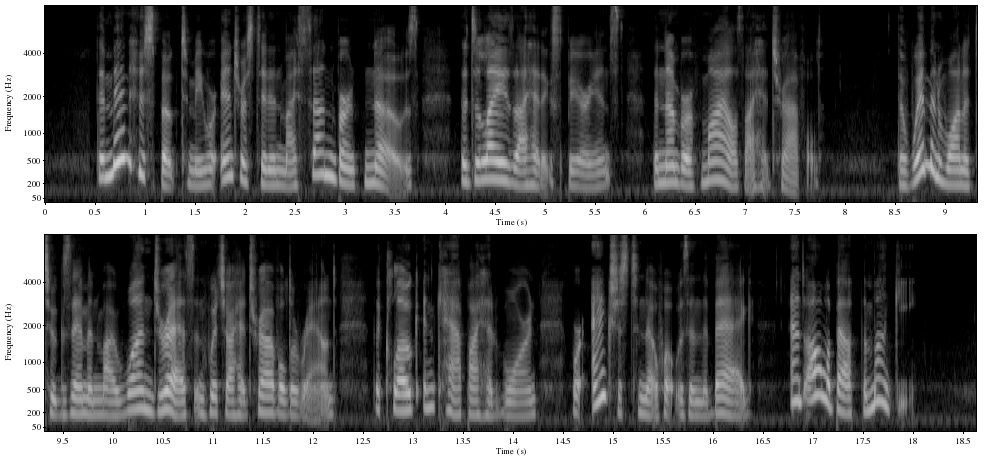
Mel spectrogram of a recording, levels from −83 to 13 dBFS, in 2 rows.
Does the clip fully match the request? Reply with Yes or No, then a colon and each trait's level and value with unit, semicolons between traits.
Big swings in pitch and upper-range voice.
Yes: wide, 6.0 semitones; high, 195 Hz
